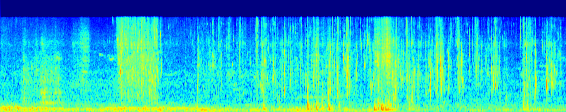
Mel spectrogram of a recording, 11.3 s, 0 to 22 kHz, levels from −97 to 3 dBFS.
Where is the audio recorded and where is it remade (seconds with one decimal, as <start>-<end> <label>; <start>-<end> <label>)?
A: 0.0-11.3 recorded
